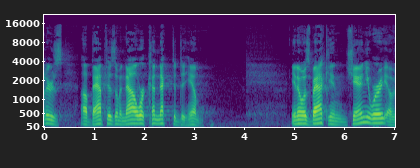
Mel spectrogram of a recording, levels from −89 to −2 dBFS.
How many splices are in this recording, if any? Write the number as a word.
zero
